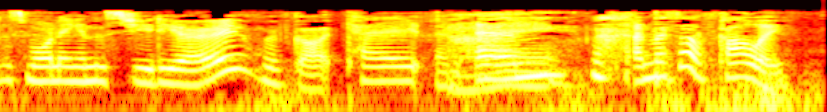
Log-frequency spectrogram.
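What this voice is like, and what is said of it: Polished radio presenter voice. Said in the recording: “you have such a good radio voice ... Very good ... It's what you want to wake up to.”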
